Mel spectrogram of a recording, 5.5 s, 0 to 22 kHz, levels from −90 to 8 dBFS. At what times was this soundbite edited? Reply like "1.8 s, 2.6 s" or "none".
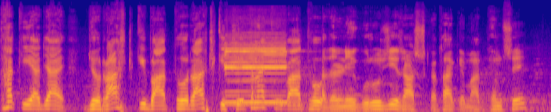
3.3 s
